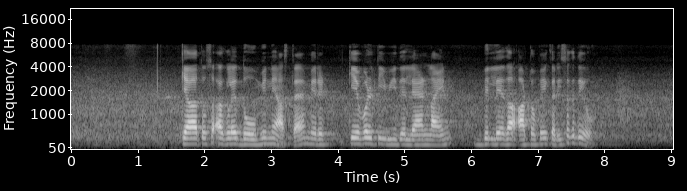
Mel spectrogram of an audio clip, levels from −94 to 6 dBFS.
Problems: background sounds at intervals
